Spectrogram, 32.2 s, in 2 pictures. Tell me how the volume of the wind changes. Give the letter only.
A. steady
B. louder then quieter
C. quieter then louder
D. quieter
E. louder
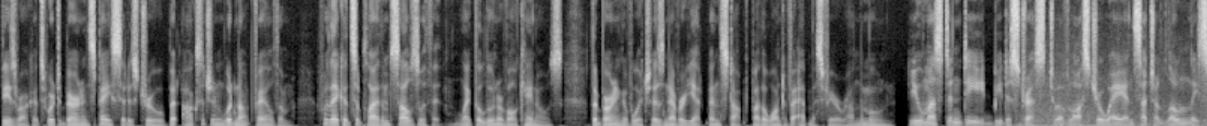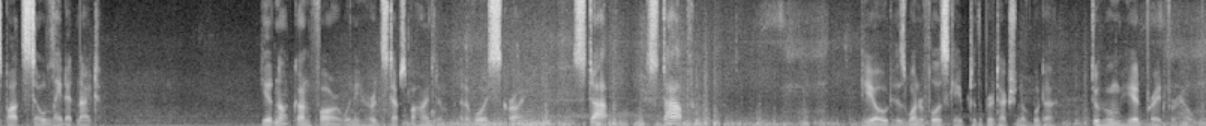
B.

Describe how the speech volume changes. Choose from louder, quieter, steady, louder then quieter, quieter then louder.
steady.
